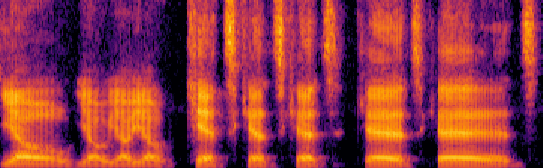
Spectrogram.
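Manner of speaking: low, laid-back warrior voice; low Lan voice. Retold or imitated. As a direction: drawl it like a bored mentor. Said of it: "Lan's like".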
